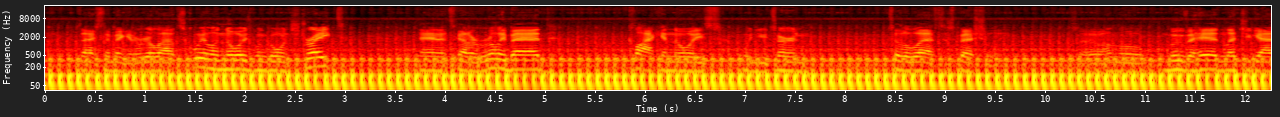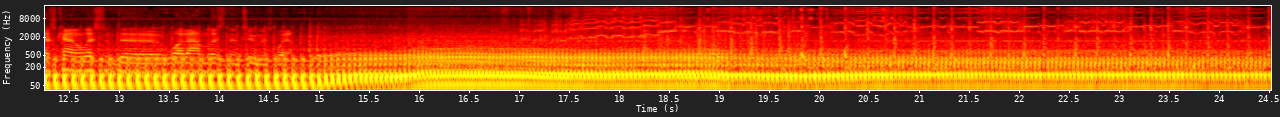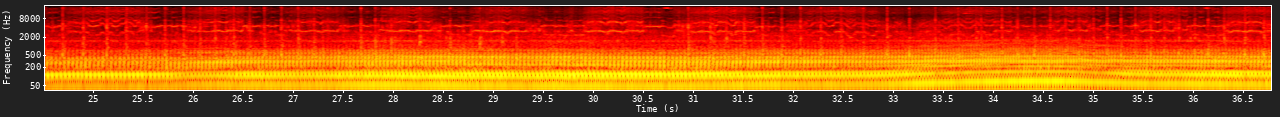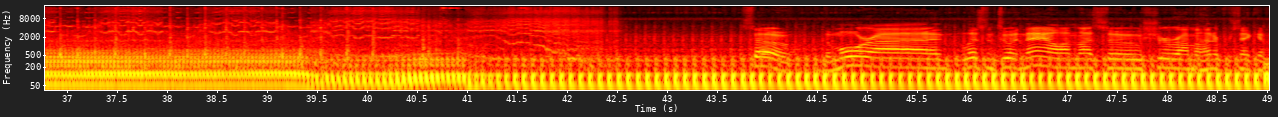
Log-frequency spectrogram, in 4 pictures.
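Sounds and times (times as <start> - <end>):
vehicle engine running: 0.0 - 49.0
pulsing high squeal: 15.9 - 42.8.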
